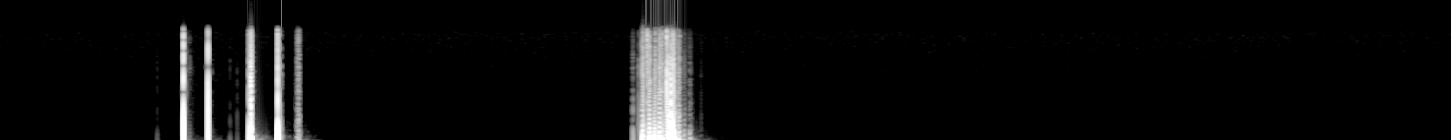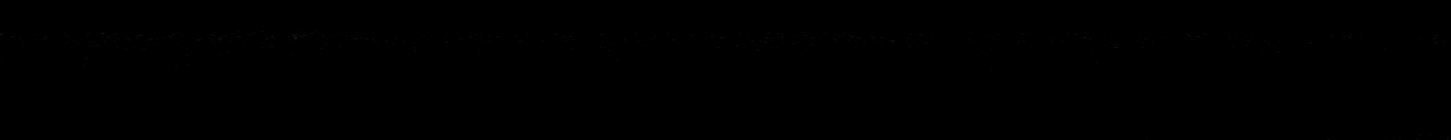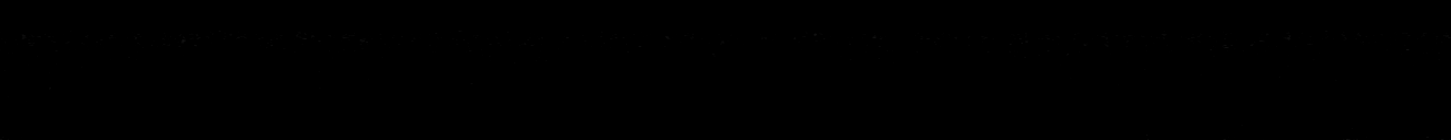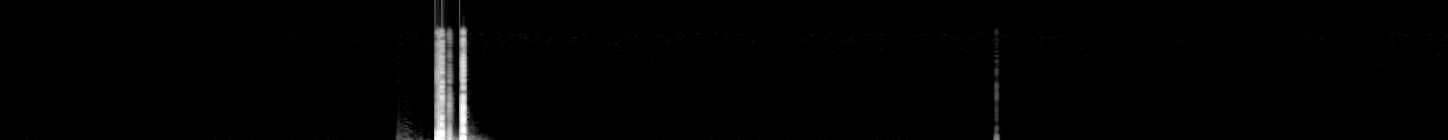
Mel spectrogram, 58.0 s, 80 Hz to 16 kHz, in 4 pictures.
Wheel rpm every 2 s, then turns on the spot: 100, 60, 0, 50, 10, 0, 0, 0, 0, 0, 0, 0, 0, 0, 0, 0, 0, 0, 0, 0, 0, 0, 0, 0, 10, 0, 0, 0, 0.
6-10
